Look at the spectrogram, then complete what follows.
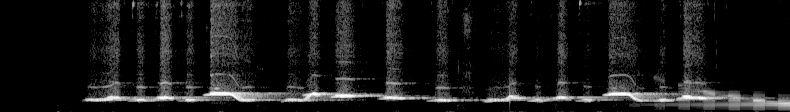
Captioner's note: whistling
